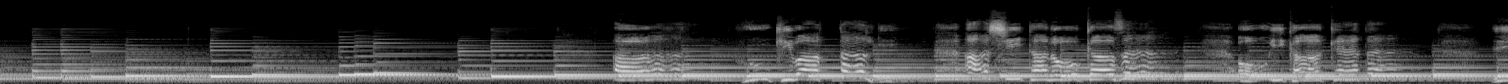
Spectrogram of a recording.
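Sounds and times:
piano playing: 0:00.0 - 0:15.0
man singing: 0:06.2 - 0:14.2.

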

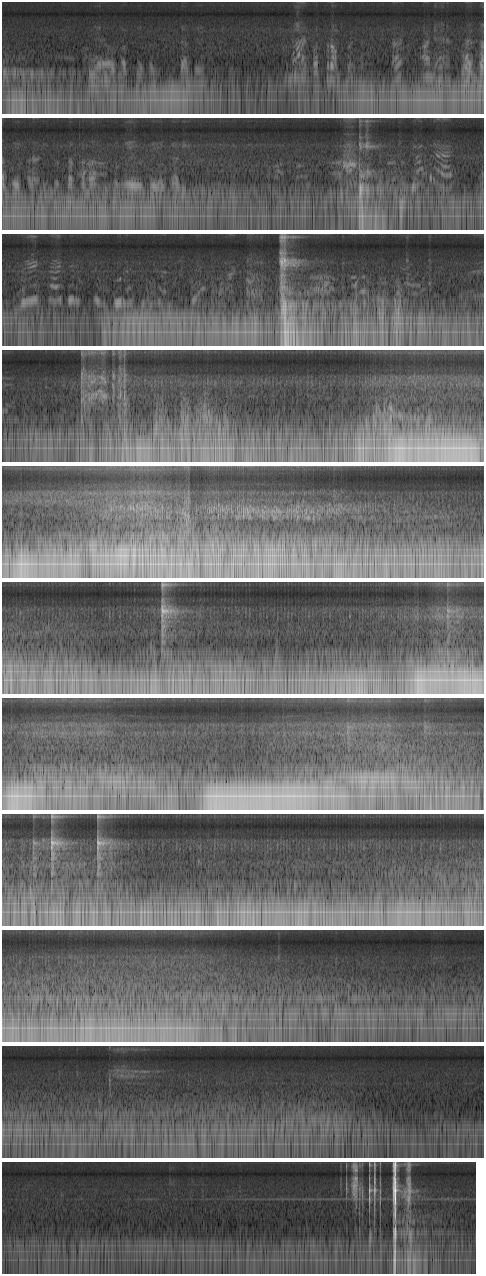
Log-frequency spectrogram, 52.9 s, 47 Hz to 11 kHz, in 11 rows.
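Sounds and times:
diesel engine revving: 0:10.6 - 0:47.1.

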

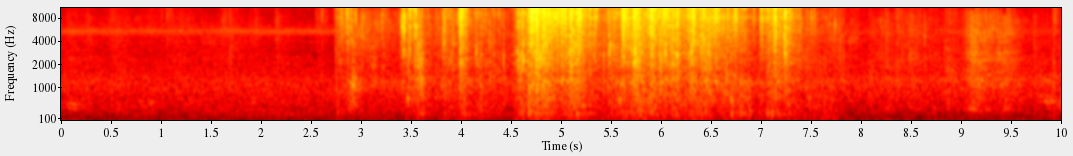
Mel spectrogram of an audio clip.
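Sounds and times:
shopping cart rattling on dirt: 0:02.7 - 0:10.0.

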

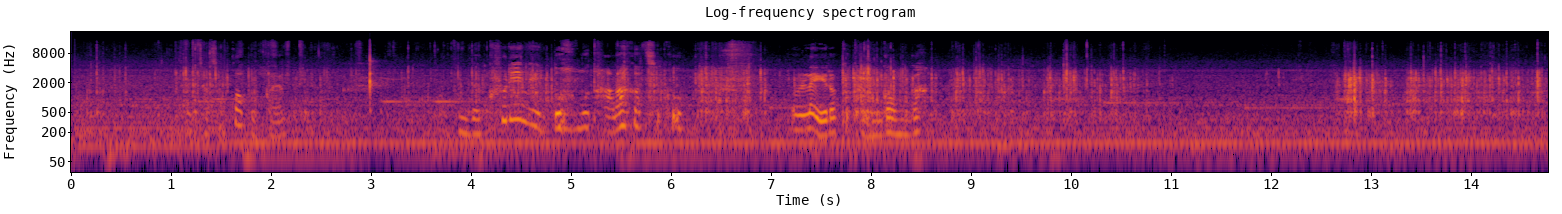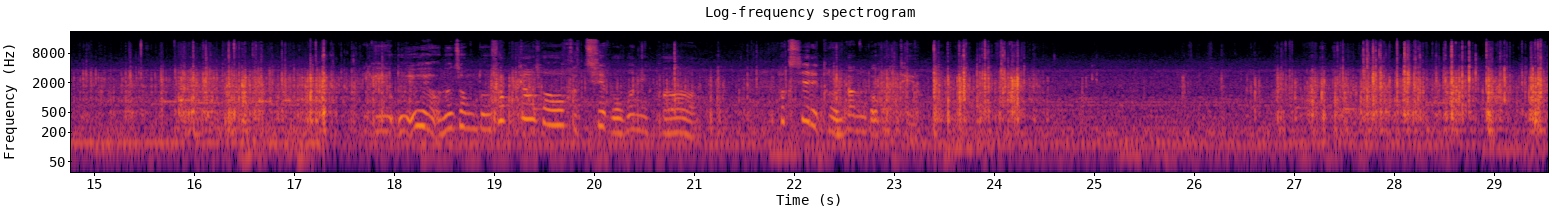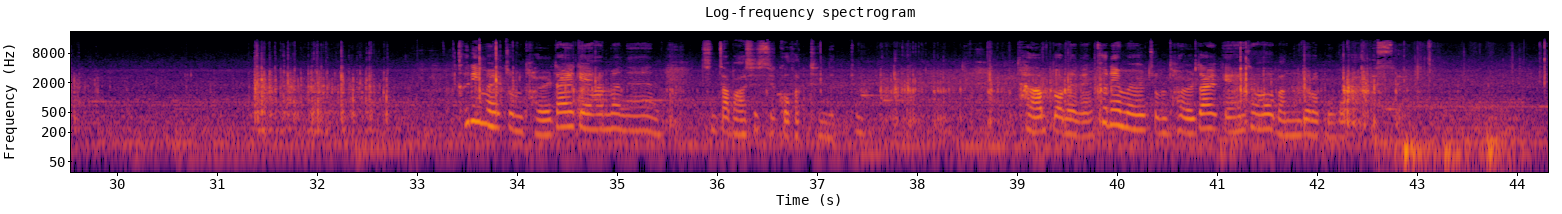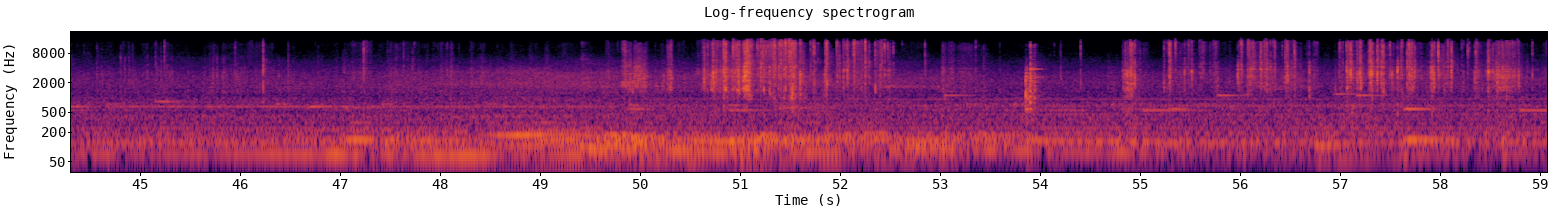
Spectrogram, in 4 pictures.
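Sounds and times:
scraping and clicking handling noises: 0:00.0 - 0:11.1, 0:12.0 - 0:25.0, 0:25.8 - 0:29.9, 0:31.3 - 0:59.0
steady low hum: 0:00.0 - 0:59.0
background music with low beat: 0:42.7 - 0:45.7.

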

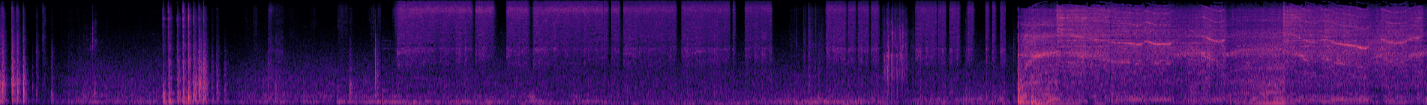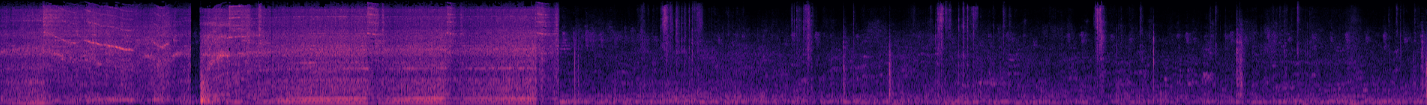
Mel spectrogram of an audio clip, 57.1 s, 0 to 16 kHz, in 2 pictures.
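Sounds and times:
spray-paint can hissing: 0:07.9 - 0:15.5, 0:16.5 - 0:20.1
table saw cutting plywood: 0:20.4 - 0:39.7.

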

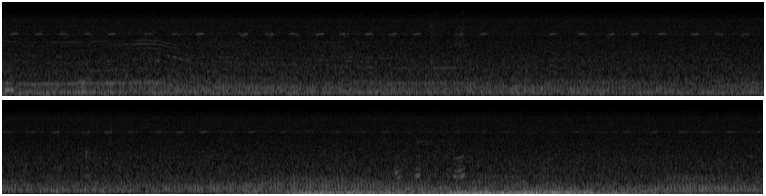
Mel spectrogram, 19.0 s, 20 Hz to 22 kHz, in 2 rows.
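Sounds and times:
model plane motor droning: 0:00.0 - 0:07.4, 0:11.3 - 0:19.0
cricket chirping: 0:00.0 - 0:19.0
low rumble: 0:12.2 - 0:19.0.

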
